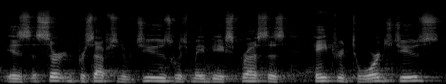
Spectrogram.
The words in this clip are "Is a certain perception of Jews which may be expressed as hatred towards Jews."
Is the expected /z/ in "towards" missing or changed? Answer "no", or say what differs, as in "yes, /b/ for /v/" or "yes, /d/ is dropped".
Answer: no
